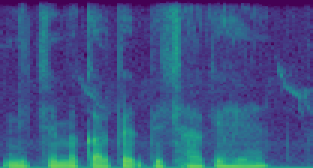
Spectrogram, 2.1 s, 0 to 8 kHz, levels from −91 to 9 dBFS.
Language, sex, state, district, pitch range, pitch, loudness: Hindi, male, Arunachal Pradesh, Longding, 115-120 Hz, 115 Hz, -19 LUFS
